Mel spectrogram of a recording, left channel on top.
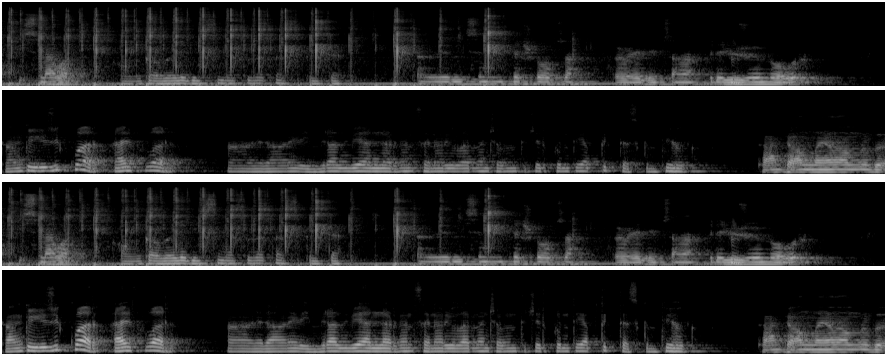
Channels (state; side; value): normal; both; correlation 0.83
